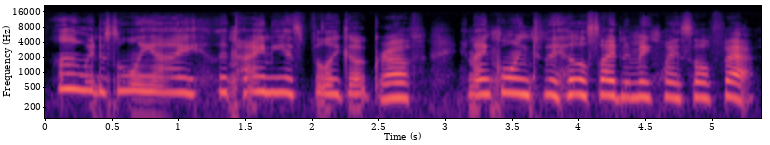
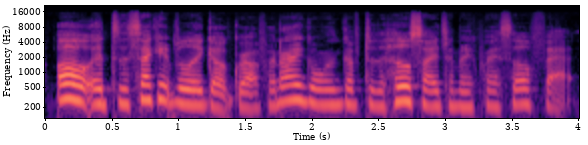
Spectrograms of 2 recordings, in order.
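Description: First: High-pitched tiny billy goat; small voice. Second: Lightly voiced middle goat, near natural pitch; not such a small voice. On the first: Tiniest billy goat answering the troll under the bridge, small high voice. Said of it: "with such a small voice". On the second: Second billy goat answering the troll, lightly voiced, not so small. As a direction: answer more firmly, as a slightly bigger goat. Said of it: "who hadn't such a small voice". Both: A narrator's reading.

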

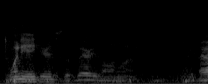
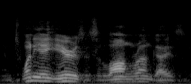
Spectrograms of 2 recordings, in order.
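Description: First: Soft, slow and choked up; getting emotional. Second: Said in the usual way. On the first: Real, not acted. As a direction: let the feeling catch in your throat, much softer and slower. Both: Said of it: "I'm gonna get all emotional now".

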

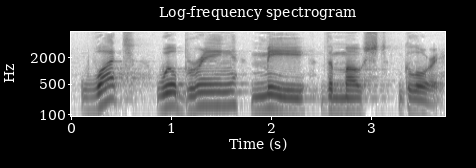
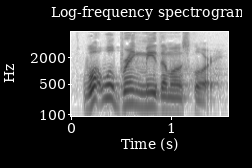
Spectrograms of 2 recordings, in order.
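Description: First: Slow, solemn, set-apart voice of God. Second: Said in the usual way. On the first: Retold or imitated. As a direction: let each word fall slowly like a voice from above. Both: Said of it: "I heard God say".

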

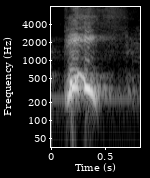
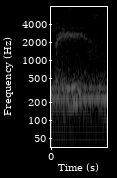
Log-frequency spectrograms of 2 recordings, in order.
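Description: First: Sudden high, loud shout; called-out peace. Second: Barely audible whisper; under the breath. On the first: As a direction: blurt it out loudly, high-pitched. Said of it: "I just went". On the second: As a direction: say it very softly to yourself. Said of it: "under my breath". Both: Retold or imitated.

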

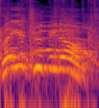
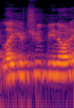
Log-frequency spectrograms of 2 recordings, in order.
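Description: First: "truth" punched much higher and louder; rallying slogan. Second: Said in the usual way. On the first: Acted. Host shouting his catchphrase at the audience, rallying. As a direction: belt the catchphrase to the crowd.

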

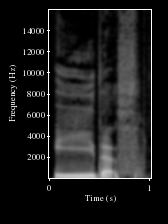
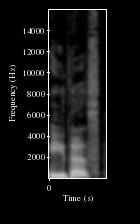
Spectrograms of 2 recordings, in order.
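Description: First: "Ii desu" with the first E held long. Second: "Ii desu" with a short, quick first E. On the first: Teacher correcting the learner, "Ii desu" with a long E. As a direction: stretch the E of "Ii" before "desu". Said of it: "it's a long E". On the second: Teacher showing the mistake, "Ii desu" with a short E. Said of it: "it's a long E. It's not". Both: Shown as a demonstration.

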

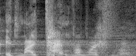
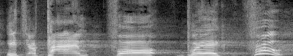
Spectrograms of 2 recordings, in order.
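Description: First: Said in the usual way. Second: Slow, word-by-word preacher's shout; drawn-out proclamation. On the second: Real, not acted. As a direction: stretch each word and punch "breakthrough". Proclaims it to congregation.

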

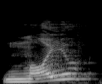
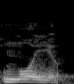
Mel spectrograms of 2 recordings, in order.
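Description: First: "Molho" with open O, as maw-lyo; slow, open O in "Molho". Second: "molho" with closed O, as moh-lyo; slow, tight rounded O in "molho". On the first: Teacher contrasting verb with noun, open O in "Molho". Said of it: "E molho de molhar". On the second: Teacher contrasting noun with verb, closed O in "molho". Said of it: "pra você comer na". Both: Shown as a demonstration.

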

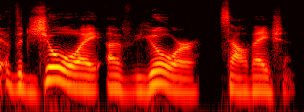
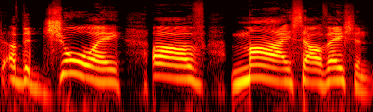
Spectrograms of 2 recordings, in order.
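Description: First: Slow, low, with YOUR drawn out and set apart; stress on YOUR. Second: Slow, forceful, drawn-out MY; stress on MY. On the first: Preacher corrects David's words to God, slow stress on YOUR. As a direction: drop low and linger on YOUR before a pause. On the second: Preacher shows the misquote of David, heavy stress on MY. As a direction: stretch the phrase and land hard on MY. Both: Shown as a demonstration. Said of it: "No, that's not what he said".

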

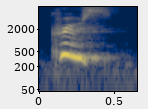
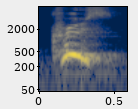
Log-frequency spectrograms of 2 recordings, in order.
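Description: First: High, very loud burst; yelled curse. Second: Sharp high shout, cut short; yelled curse. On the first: Harry trying the curse a second time, yelled. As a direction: yell the curse in one short blast. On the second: Harry cursing Snape, yelled. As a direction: fire the curse out at full pitch. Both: A narrator's reading. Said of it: "yelled Harry for the second time".

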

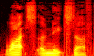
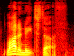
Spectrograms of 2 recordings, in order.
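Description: First: Slow, softer, lower delivery; slow emphatic repeat. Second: Said in the usual way. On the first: Real, not acted. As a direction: let each word sink in, slowly.

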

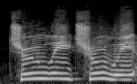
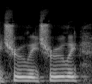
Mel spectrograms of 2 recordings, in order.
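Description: First: "Truly, truly" lifted high with weight; "Truly, truly" said higher and stressed as a call to listen; emphatic "Truly, truly". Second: Said in the usual way. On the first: Shown as a demonstration. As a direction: lean hard on "Truly, truly" to grab attention. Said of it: "That's an extra emphasis added in there". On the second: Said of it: "pay attention to that".

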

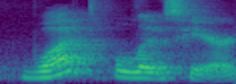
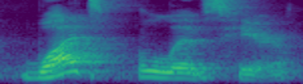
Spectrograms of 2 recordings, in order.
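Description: First: "What" hit slow, like a thing not a person; stress on what. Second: "What" stressed, slow and drawn out. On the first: Retold or imitated. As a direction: lean on "What" slowly. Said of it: "you'd be like". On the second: Shown as a demonstration. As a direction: slowly punch "What" again, as if naming a creature. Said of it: "Not even who lives here".

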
